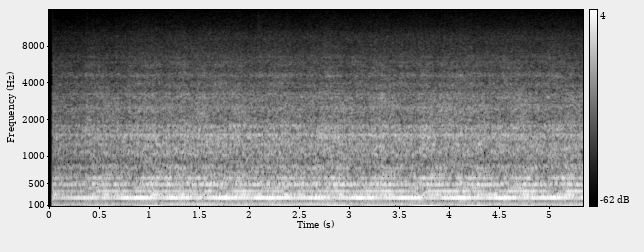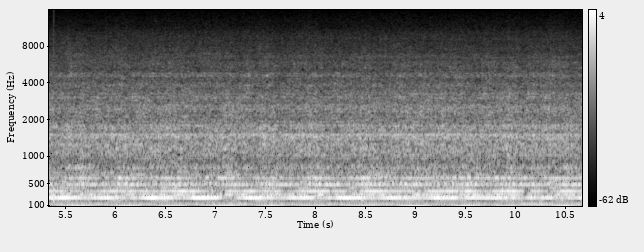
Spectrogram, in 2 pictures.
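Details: Brand-new Samsung washing machine, a couple of days old, every time it drains: the pump motor makes a loud, consistent coarse grinding drone with a pulsing throb and heavy vibration. Cause unclear.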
